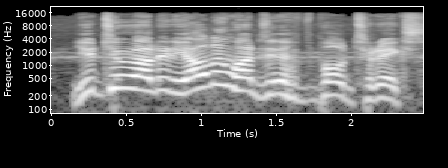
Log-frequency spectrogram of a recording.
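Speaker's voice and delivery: said with a laugh. One engine answers two twin engines about their tricks, laughing. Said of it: "laughed Douglas".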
